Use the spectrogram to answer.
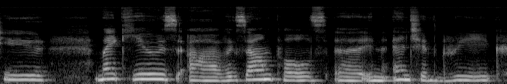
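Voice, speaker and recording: Slow, hesitant woman lecturing. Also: mid-range voice, fairly even intonation, warm tone. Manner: hesitant, many fillers, checks in with okay. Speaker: linguistics lecturer. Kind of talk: introductory university lecture.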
